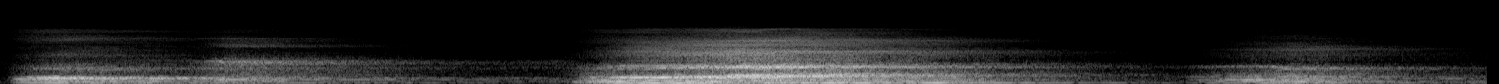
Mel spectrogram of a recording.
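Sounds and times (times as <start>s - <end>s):
dark horror demon sound: 0.0s - 14.9s.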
